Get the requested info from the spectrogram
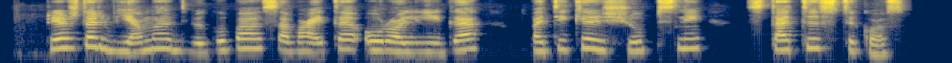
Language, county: Lithuanian, Klaipėda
